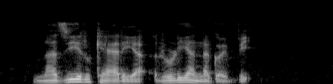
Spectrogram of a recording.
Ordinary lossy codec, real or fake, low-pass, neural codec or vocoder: AAC, 48 kbps; real; 7.2 kHz; none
